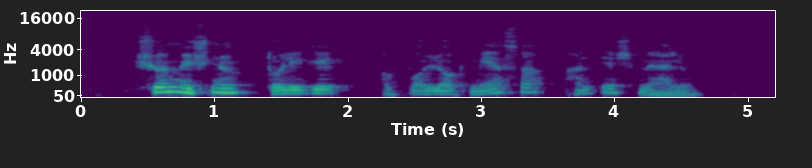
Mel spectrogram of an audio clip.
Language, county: Lithuanian, Šiauliai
